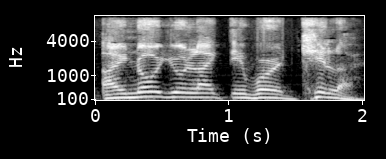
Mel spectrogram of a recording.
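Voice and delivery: imitating Lavrov in a thick Russian accent; lightly voiced Russian-accented English; a hint of a Russian diplomat's accent. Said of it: "you'll hear it in his thick Russian accent".

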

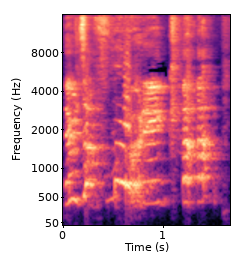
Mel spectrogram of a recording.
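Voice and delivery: high, loud laughing exclaim. Real, not acted. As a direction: burst out laughing mid-line. Laughing at floating cup.

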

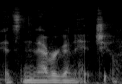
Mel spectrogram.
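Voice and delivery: fast, hushed reassurance; teacher's hushed promise; soft whisper. Acted. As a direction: whisper it gently to calm her.

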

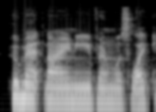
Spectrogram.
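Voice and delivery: normal talking voice

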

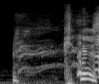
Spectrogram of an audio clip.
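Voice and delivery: laughing. Real, not acted. Laughing hard at Derek's word.

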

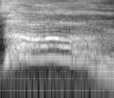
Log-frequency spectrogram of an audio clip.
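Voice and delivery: loud, high whoosh with a laugh; mock slashing sound. Retelling a boy's prank, loud mock swish. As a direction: blurt the ruler swipe noise. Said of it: "みたいなことした".

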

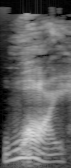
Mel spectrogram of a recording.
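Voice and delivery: low, tight words through gritted teeth; through clenched teeth. Acted. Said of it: "teeth clenched".

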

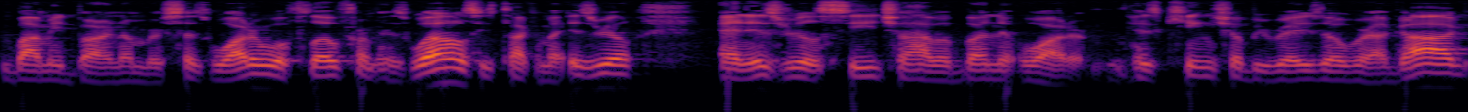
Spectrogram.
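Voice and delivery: ordinary talk, nothing marked

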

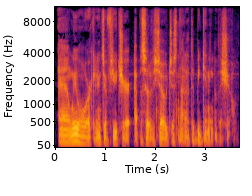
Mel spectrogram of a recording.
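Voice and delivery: usual speaking voice

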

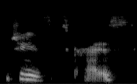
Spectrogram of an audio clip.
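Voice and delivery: breathy, exasperated whisper under the breath. Real, not acted. Friend recalling hard times, whispered exasperation. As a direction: hiss it out in disbelief.

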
